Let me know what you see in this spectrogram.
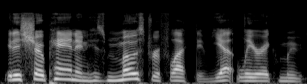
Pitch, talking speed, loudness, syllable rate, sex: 180 Hz, 195 wpm, -18 LUFS, 5.1 syllables/s, female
